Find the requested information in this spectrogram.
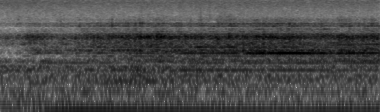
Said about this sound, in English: Sounds like an ocean liner, right enough. Yes, we're signaling her. Good Scott. There she is, the Gigantic looming out of the fog.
